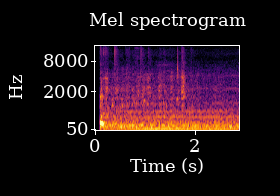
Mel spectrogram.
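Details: ASMR close-up of a French bulldog breathing heavily in a steady, low, rasping pant after a brief opening sound.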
